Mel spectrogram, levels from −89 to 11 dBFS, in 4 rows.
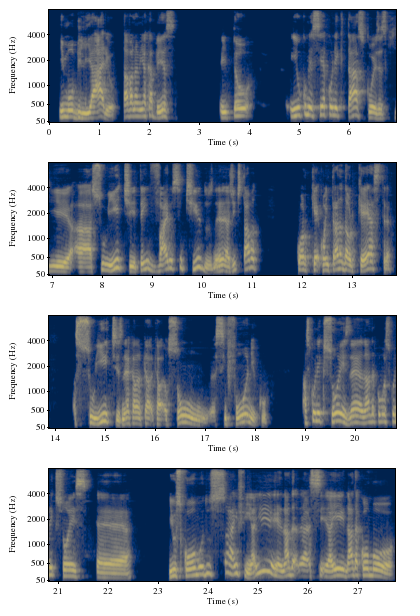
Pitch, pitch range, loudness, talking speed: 175 Hz, 145-210 Hz, -17 LUFS, 120 wpm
